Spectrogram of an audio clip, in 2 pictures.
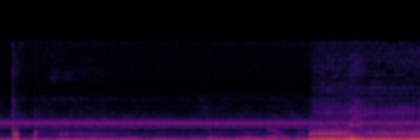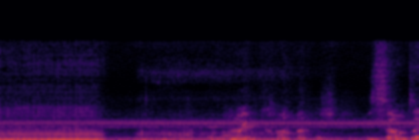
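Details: Sleeping, possibly dreaming dog gives a low, rumbling, growl-like snore lasting about two seconds over a steady high-pitched room whine; snoring.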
